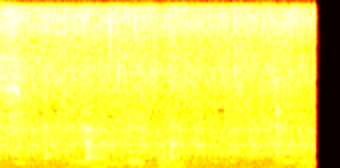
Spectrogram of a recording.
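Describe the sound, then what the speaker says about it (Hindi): Mashed boiled potato fries in a pan with salt, giving a steady dense sizzle and crackle throughout, close and fairly loud, with brief stirring scrapes and no talk. "इसको अभी हम अच्छे से फ्राई कर लेंगे"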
